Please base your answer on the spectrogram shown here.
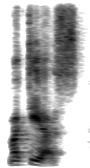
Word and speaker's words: Matiase: Matthias. Okay. Matthias, thank you. You can go. Yeah, that's how I prefer it to be pronounced.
